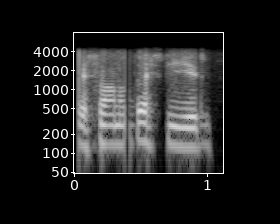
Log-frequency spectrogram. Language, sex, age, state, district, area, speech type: Kashmiri, male, 18-30, Jammu and Kashmir, Kupwara, urban, conversation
